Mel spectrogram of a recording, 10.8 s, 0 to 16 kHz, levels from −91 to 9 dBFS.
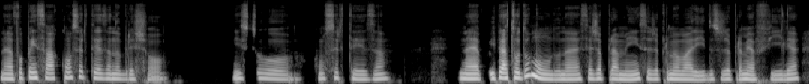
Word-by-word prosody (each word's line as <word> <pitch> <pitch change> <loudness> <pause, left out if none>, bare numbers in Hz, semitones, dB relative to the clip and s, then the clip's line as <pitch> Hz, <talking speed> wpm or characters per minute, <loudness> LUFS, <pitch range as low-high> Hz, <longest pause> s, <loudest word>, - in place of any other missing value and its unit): Né, 170 -2 +2
vou 190 +3 -4
pensar, 195 -1 +2
com 205 -1 -1
certeza, 195 -6 -3
no 170 -1 +1
brechó. 155 - -5 0.9
Isso 160 - -3 0.3
com 175 +1 -5
certeza, 165 -3 -4 1.0
né. 170 -1 +4
E 180 - +3
para 195 -2 +7
todo 205 +9 +3
mundo, 165 - +6
né, 155 +1 +1
seja 170 +1 -1
para 165 -2 -1
mim, 155 +1 +2
seja 165 -2 -3
para 160 - -8
o - - +3
meu 160 -1 +4
marido, 145 -1 0
seja 160 +1 -3
para 155 +1 -4
minha 155 -2 +3
filha, 155 +4 -3
165 Hz, 155 wpm, -23 LUFS, 155-180 Hz, 1.0 s, para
